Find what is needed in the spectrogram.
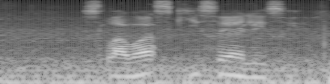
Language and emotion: Russian, neutral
